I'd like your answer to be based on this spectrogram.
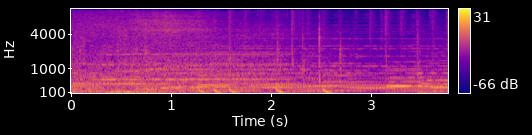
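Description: Cartoon van engine revving and driving off, a steady motor drone with falling and rising tone sweeps and tire-like squeals, continuous and fairly loud.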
